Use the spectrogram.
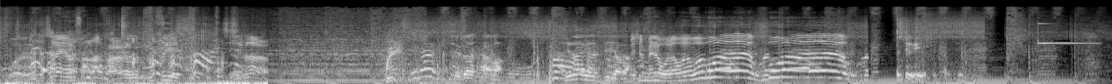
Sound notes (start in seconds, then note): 6.3 rap-style talk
